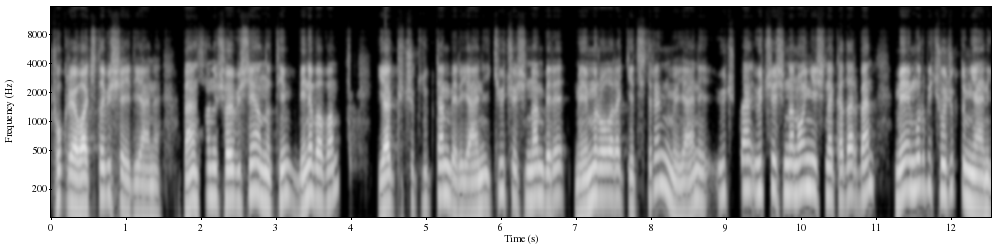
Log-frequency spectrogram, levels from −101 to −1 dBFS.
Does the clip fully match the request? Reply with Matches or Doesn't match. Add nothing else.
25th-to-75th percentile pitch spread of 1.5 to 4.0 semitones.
Doesn't match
